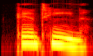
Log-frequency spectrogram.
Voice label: "Canteen", English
